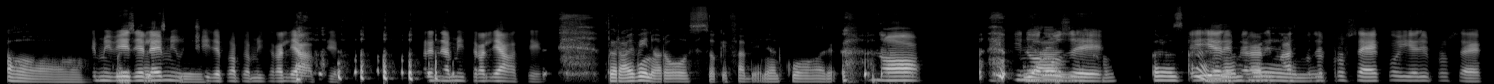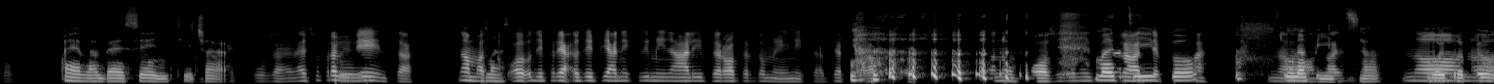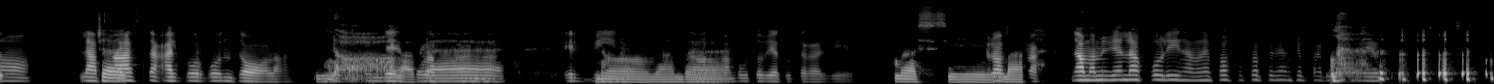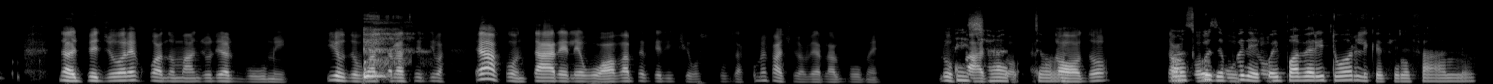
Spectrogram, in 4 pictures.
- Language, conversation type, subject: Italian, unstructured, Qual è l’importanza della varietà nella nostra dieta quotidiana?
- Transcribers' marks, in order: drawn out: "Oh"; distorted speech; chuckle; chuckle; "cioè" said as "ceh"; laugh; "proprio" said as "propio"; "cioè" said as "ceh"; tapping; stressed: "No vabbè"; chuckle; other background noise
